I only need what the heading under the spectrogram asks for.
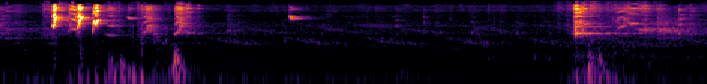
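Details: Pet lovebirds, Lutino and Blue Opaline, chirping in the morning: a burst of sharp, harsh chirps early on, a lone high squeak, then a short rasping chirp near the end after a quiet gap.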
